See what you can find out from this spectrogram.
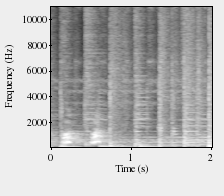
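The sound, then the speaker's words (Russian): A dog barks in a rhythmic series of short, loud yaps over musical accompaniment. “собака отвечает просто гав.”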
